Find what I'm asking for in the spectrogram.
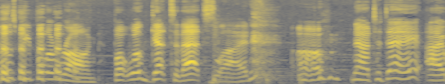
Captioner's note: laughs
